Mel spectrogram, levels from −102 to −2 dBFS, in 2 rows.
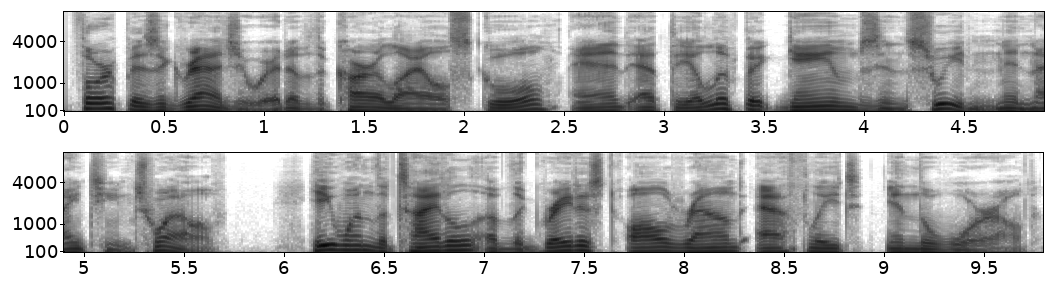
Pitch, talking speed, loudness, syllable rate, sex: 105 Hz, 190 wpm, -18 LUFS, 5.2 syllables/s, male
